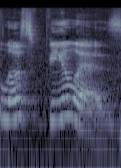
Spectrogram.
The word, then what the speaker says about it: Los Feliz: You're saying it wrong. It's Los Felz. You too. It's Spanish.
